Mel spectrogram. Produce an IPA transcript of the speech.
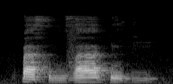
k͡p a˦ h uː˨ v aː˦ k͡p ĩ˨ k͡p i˨

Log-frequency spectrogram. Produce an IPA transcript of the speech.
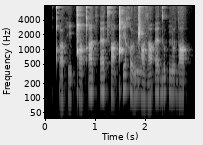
qʼ u˩˧ h i˩˧ ǃ ɔ˩˧ qʼ ɜ˥ t͡sʼ ɜ˥ t̪ʰ ɑ˧˩ ǃʰ i˥ χ u˩˧ ŋ͡ǁ ɒ˧˩ z ɑ˥ ʔ ɜ˥ d̪ u˥˧ p n u˧ d ɒ˧

